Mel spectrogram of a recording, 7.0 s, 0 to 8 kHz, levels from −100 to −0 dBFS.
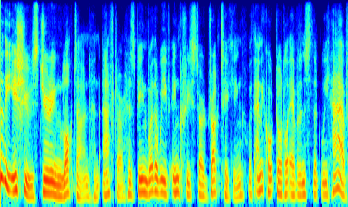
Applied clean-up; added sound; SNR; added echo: none; none; none; none.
